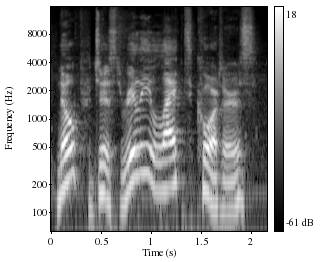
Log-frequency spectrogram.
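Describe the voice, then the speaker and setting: A man's voice: a little high, big pitch swings, unhurried, slightly rough, soft background music. A young man playing a video game with friends, rambling unsurely and reading game text aloud. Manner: rambling, unsure, laughs a lot. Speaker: let's play host.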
